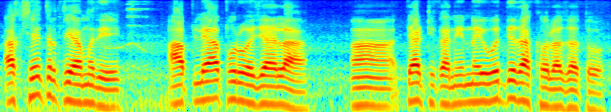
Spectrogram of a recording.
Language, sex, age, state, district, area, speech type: Marathi, male, 60+, Maharashtra, Osmanabad, rural, spontaneous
